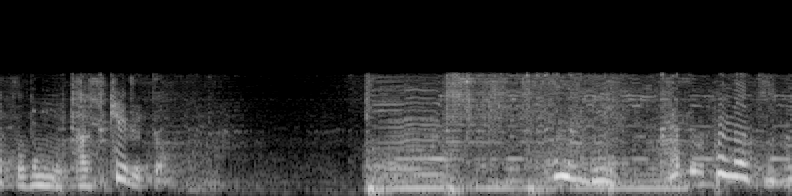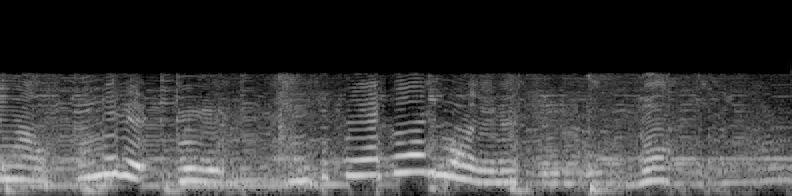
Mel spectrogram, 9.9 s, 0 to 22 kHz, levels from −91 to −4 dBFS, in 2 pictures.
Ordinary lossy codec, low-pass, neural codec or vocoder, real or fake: none; 5.4 kHz; codec, 44.1 kHz, 1.7 kbps, Pupu-Codec; fake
